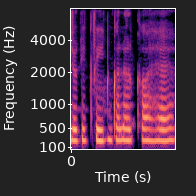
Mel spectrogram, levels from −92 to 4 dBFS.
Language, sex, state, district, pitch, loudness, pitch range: Hindi, female, Chhattisgarh, Korba, 240 Hz, -15 LUFS, 235-245 Hz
